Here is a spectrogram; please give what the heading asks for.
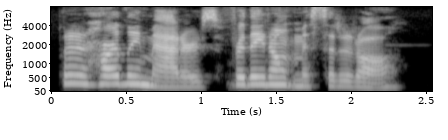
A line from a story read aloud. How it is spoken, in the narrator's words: Alec remarked sadly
